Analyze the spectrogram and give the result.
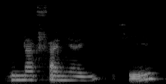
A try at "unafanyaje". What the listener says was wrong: But if you say unafanya je, it sounds like a separate word. But the word for how becomes part of the verb. Where does the accent go in Swahili words? The stress. The second last syllable, no? So when you put that je on the end of unafanya, well, the accent will move.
